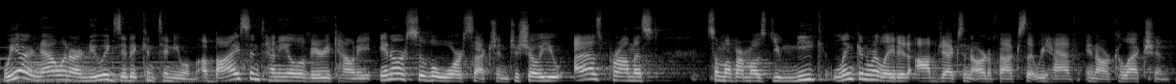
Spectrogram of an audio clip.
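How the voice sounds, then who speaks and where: A man hosting a museum history program, giving scripted narration in a clear, measured presenter's delivery. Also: fairly high pitch, dry recording.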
